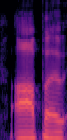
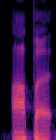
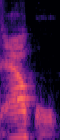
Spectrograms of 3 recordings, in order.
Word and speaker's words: APAA: the spiel on what APAA is? Okay, so it's we pronounce it APA, but that's There you go. but I think a lot of people when they hear that they think it's Apple.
